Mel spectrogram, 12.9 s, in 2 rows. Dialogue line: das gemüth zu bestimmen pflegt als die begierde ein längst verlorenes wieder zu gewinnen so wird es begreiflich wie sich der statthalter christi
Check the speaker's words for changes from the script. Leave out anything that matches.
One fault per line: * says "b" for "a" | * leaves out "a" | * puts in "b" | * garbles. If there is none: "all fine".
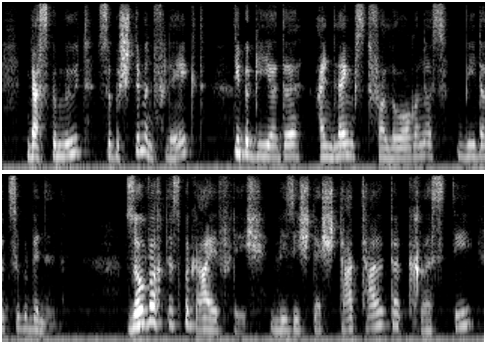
* leaves out "als"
